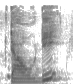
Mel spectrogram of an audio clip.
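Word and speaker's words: Daði: Well, I actually looked up the pronunciation of his name, at least, because it's like D-A-O with a thing on top of it, I. So that's Daudi.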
